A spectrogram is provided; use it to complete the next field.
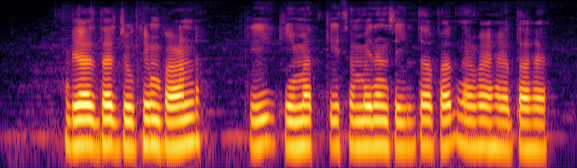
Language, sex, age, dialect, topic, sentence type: Hindi, male, 60-100, Awadhi Bundeli, banking, statement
